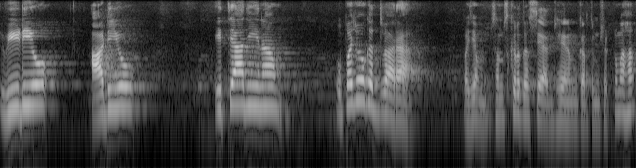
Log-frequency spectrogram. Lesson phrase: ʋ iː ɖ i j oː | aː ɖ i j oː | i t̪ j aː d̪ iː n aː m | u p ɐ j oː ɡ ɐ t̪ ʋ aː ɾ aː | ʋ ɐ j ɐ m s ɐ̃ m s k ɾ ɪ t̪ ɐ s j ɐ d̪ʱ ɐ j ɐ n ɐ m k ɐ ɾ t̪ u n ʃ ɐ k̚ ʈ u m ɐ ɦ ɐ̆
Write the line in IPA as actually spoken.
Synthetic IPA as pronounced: ʋ iː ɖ i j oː | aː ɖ i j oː | i t̪ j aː d̪ iː n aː m | u p ɐ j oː ɡ ɐ d̪ ʋ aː ɾ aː | ʋ ɐ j ɐ m s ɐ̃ m s k ɾ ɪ t̪ ɐ s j ɐ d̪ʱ ɐ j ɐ n ɐ m k ɐ ɾ t̪ u m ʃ ɐ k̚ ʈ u m ɐ ɦ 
